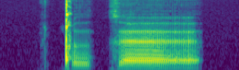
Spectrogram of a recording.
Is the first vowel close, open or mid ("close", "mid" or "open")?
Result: mid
